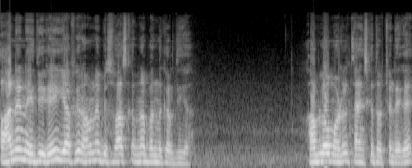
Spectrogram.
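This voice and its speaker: The pace is moderate, with fairly even intonation. Long pauses come often. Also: man. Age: 80s+. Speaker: Ayurvedic healer. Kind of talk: interview.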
